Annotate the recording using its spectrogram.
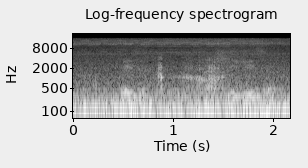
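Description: Faint, distant speech of an audience member asking a question away from the microphone, over a steady low hum.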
